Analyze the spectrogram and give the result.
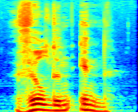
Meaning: inflection of invullen: 1. plural past indicative 2. plural past subjunctive
- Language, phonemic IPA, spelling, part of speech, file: Dutch, /ˈvʏldə(n) ˈɪn/, vulden in, verb, Nl-vulden in.ogg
